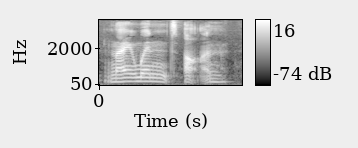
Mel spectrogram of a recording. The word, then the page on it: naywints'a'n: hupa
